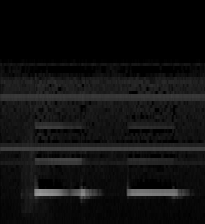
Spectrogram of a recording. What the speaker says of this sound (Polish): to urządzenie w przypadku wykrycia czy tlenku węgla, czy też dymu, emituje bardzo głośny sygnał dźwiękowy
